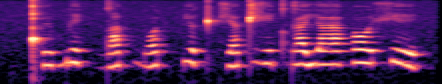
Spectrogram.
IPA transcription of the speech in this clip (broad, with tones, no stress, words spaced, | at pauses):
ǃʰʏ˨be˥˩tdˤe˩˥t bɔ˩˥tpʲɔ˥˩t t͡ʃa˩˥tʒe˦tɡa˦ja˦ | ɔ˦ʃe˥˩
